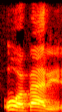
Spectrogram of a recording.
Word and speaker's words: Åberg: Åberg is my name in Swedish, like last name.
